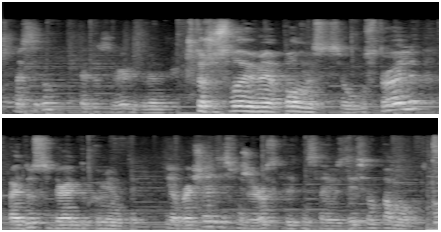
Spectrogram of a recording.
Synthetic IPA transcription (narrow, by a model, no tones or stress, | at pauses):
spɐsʲibə | pɐjd̪usəbʲɪɾatʲd̪əkʊmʲen | ʂt̪o̞ʂʊslˠo̞vʲɪjəʊmʲɪnʲapo̞lˠnəsʲtʲjʊʊst̪ɾo̞jɪlʲɪpɐjd̪usəbʲɪɾat̚ʲd̪əkʊmʲe̞nt̪ɨ | iɐbɾɐɕːæjɪtʲɪsʲvʲmʲɪʐɨɾofskʲɪlʲit̪ʲnɨjsɐjuszʲdʲesʲvampɐmoɡʊt̪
